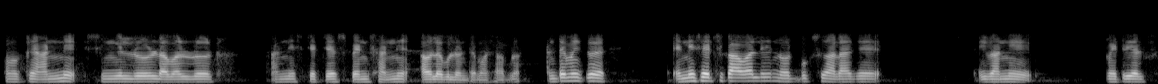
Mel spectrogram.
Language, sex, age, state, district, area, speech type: Telugu, male, 18-30, Telangana, Vikarabad, urban, conversation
